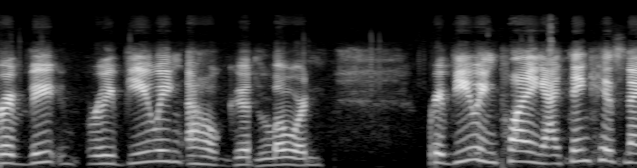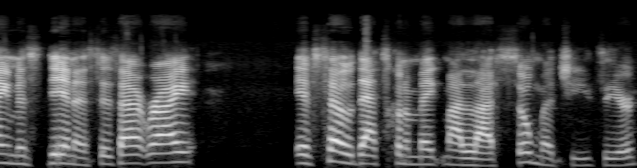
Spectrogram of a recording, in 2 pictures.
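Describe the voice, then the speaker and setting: A woman's medium-pitched voice in a Southern US accent, at a fairly slow pace with ordinary pitch variation, dry and close with no echo. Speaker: live stream host. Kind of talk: casual chat. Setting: live video hangout.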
